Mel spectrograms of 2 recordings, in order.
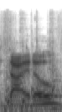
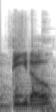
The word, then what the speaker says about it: Dido: They pronounce Dido, the name as Dido, but it should be Dido.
